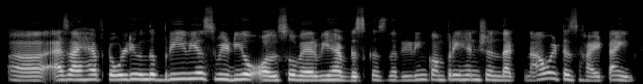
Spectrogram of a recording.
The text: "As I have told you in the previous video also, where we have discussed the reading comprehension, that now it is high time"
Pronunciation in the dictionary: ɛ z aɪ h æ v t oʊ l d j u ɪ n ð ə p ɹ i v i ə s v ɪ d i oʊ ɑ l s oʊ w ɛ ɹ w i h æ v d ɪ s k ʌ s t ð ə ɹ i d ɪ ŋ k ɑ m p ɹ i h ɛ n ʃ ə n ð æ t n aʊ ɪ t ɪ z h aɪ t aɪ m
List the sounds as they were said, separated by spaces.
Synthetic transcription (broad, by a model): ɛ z aɪ h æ v t oʊ l d j u ɪ n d ə p ɹ i v i ə s v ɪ d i oʊ ɑ l s oʊ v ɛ ɹ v i h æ v d ɪ s k ʌ s t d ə ɹ i d ɪ ŋ k ɑ m p ɹ i h ɛ n ʃ ə n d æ t n aʊ ɪ t ɪ z h aɪ t aɪ m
